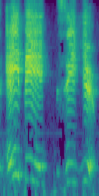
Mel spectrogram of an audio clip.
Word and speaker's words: Abzu: The Egyptian pronunciation is based on the way it's spelled in Egyptian, which is apparently something equivalent to A, B as in boy, D as in dog, J as in Joseph, U. So A, B, D, J, U. And the DJ is pronounced Z. So the word is A, B, Z, U. Abzu.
